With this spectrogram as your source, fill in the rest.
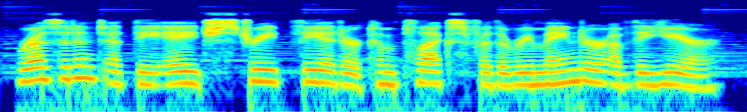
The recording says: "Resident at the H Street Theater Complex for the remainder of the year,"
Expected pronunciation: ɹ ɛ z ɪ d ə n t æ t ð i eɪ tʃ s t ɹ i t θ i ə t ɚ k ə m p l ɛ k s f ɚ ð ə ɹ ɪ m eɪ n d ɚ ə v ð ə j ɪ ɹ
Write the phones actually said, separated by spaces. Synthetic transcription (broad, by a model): ɹ ɛ z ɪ d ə n t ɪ t ð i eɪ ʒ s t ɹ i t θ i ə t ɚ k ə m p l ɛ k s f ɚ ð ə ɹ ɪ m eɪ n d ɚ ə v ð ə j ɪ ɹ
